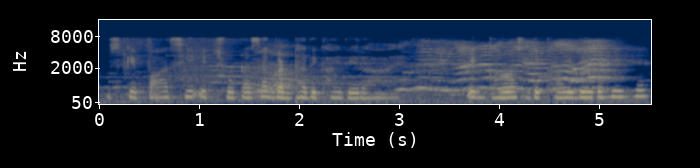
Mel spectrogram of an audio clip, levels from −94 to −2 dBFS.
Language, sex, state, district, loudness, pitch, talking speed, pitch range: Hindi, female, Maharashtra, Solapur, -39 LUFS, 210 Hz, 175 wpm, 205-230 Hz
